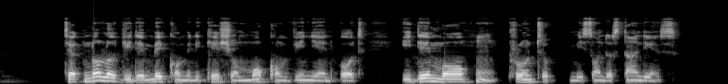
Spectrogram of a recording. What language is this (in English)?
Nigerian Pidgin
